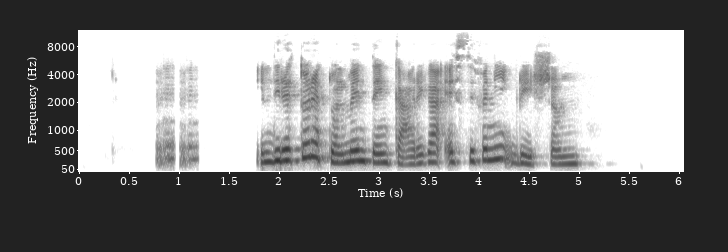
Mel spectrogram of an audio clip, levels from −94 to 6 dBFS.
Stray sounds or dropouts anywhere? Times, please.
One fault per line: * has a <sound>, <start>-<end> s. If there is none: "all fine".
* has a laugh, 0.8-1.2 s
